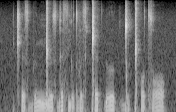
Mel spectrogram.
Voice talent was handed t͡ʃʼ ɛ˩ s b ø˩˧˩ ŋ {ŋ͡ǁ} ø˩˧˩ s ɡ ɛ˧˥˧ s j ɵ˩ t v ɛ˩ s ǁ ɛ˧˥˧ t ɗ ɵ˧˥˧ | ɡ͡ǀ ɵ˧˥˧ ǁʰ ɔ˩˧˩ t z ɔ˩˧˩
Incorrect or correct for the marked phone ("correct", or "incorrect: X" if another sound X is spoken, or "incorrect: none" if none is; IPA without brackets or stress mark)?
correct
